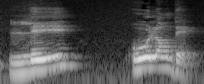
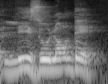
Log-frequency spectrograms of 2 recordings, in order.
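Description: First: "les Hollandais" with a clear gap after les; "les Hollandais" split as lé, o-lan-dé; no liaison. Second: "les Hollandais" with a z linking, lé-zo-lan-dé; wrong liaison. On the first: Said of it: "on dira aussi". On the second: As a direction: link "les Hollandais" with a z sound. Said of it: "on dit pas". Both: Shown as a demonstration.

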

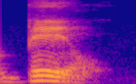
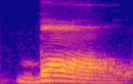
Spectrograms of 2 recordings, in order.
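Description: First: "Baal" said slowly as BAY-ul; pronounced BAY-ul. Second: "Baal" said slowly as BAWL; pronounced BAWL. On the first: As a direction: say "Baal" like the word "bail". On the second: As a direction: say "Baal" like the word "ball". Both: Shown as a demonstration. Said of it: "some may pronounce it".

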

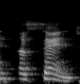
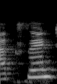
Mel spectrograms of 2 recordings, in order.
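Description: First: "accent" said like ascent, uh-SENT, with no K; ascent pronunciation. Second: "accent" said AK-sent, opening on a K sound; accent pronunciation. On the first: ("accent" ਨੂੰ "ਅ-ਸੈਂਟ" ਬੋਲੋ, ਕ ਤੋਂ ਬਿਨਾਂ) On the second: ("accent" ਨੂੰ "ਐਕ-ਸੈਂਟ" ਬੋਲੋ) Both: Shown as a demonstration. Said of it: "ਇਹ ਦੋਨਾਂ ਦਾ pronunciation ਬਿਲਕੁਲ ਡਿਫਰੈਂਟ ਹੈ".

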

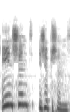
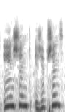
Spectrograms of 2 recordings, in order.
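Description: First: "Ancient Egyptians" said very slowly, falling at the end; slow careful model. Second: "Ancient Egyptians" slowly, rising at the end; slow rising model. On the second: Teacher repeats the word for students, slow and rising. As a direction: ask it back slowly, "Ancient Egyptians" going up. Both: Shown as a demonstration.

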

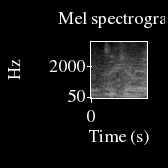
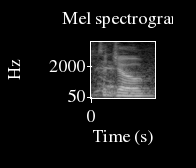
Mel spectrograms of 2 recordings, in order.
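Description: First: Trailing, quieter joke disclaimer. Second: Said in the usual way. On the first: Shown as a demonstration.

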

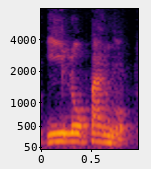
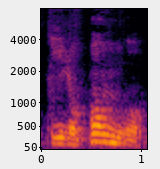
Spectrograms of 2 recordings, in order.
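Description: First: Ilopango repeated higher, with an a in "pango"; corrected place name. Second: Ilopongo with an o in "pongo"; misread place name. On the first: Vlogger repeats the city after apologising, corrected place name. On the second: Vlogger misreads a city from the list, misread place name. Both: Real, not acted. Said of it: "eh, perdón".

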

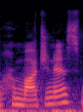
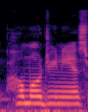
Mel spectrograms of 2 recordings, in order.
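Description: First: "homogeneous" as huh-MAH-juh-nus; second variant of "homogeneous", stressed on MOJ; ho-MOJ-enous pronunciation. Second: "homogeneous" as HO-mo-JEE-nee-us; first variant of "homogeneous", long O and GEE; homo-GENIUS pronunciation. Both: Shown as a demonstration. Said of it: "said as homogeneous".

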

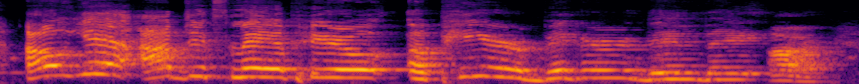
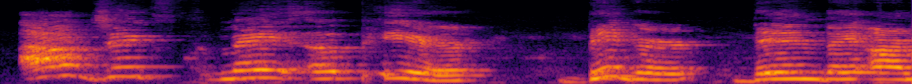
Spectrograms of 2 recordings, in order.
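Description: First: High-pitched, delighted recital with a laugh; gleeful aha, breaking into laughter; excited recall. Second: Slow, drawn-out recital; measured, stretched-out warning notice; deliberate recital. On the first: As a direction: burst out with it, pitched up. Recalls mirror wording, laughing. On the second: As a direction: spell it out word by word, slowly. Recites mirror warning again, deliberately. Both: Real, not acted.

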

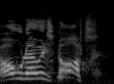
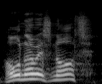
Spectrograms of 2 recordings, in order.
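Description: First: Strained high mock yell; mock-outraged denial at the top of the voice; escalating pantomime shout. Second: Loud panto denial, pitched high; hammed-up projected contradiction; pantomime retort. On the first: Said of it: "they get louder and louder". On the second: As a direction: throw it back louder, panto style. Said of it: "it's almost pantomime".

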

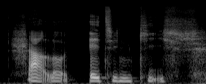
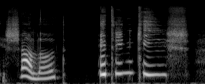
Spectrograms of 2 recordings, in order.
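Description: First: Calm Charlotte est une quiche; French sentence. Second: High, loud teasing Charlotte est une quiche; mock scolding quip. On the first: Shown as a demonstration. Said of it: "sentence ... in French". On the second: What you'd say to silly Charlotte, mock teasing. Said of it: "you might say".

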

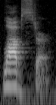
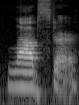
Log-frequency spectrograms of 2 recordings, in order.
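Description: First: Said in the usual way. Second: "Lobster" stretched, syllables still joined; slightly slower. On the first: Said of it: "saying the word normally". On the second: Shown as a demonstration. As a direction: say "Lobster" slowly to feel both syllables. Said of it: "say it a little slower".

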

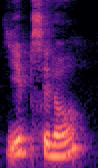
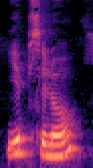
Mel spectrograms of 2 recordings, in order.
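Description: No difference in how they are said.

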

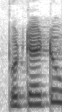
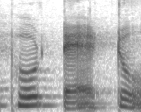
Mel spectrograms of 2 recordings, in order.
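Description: First: Said in the usual way. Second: "potato" in three separate sounds; split into syllables. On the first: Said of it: "word बोलने के लिए". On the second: Shown as a demonstration. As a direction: break "potato" into po, ta, to. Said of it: "three sounds अदा करनी पड़ी". ("Potato" तीन टुकड़ों में अलग-अलग)

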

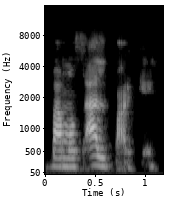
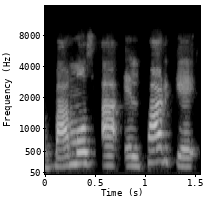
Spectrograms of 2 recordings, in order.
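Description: First: "a el" merged into one syllable "al" in "vamos al parque"; "al" said as one joined word; contracted "al". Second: "a" and "el" as two separate words in "vamos a el parque"; "a el" said without contracting to "al"; uncontracted "a el". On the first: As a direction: smush it into a single "al". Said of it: "smush those two words together". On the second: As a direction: keep "a el" apart, unmerged. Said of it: "you can't say a él". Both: Shown as a demonstration.

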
